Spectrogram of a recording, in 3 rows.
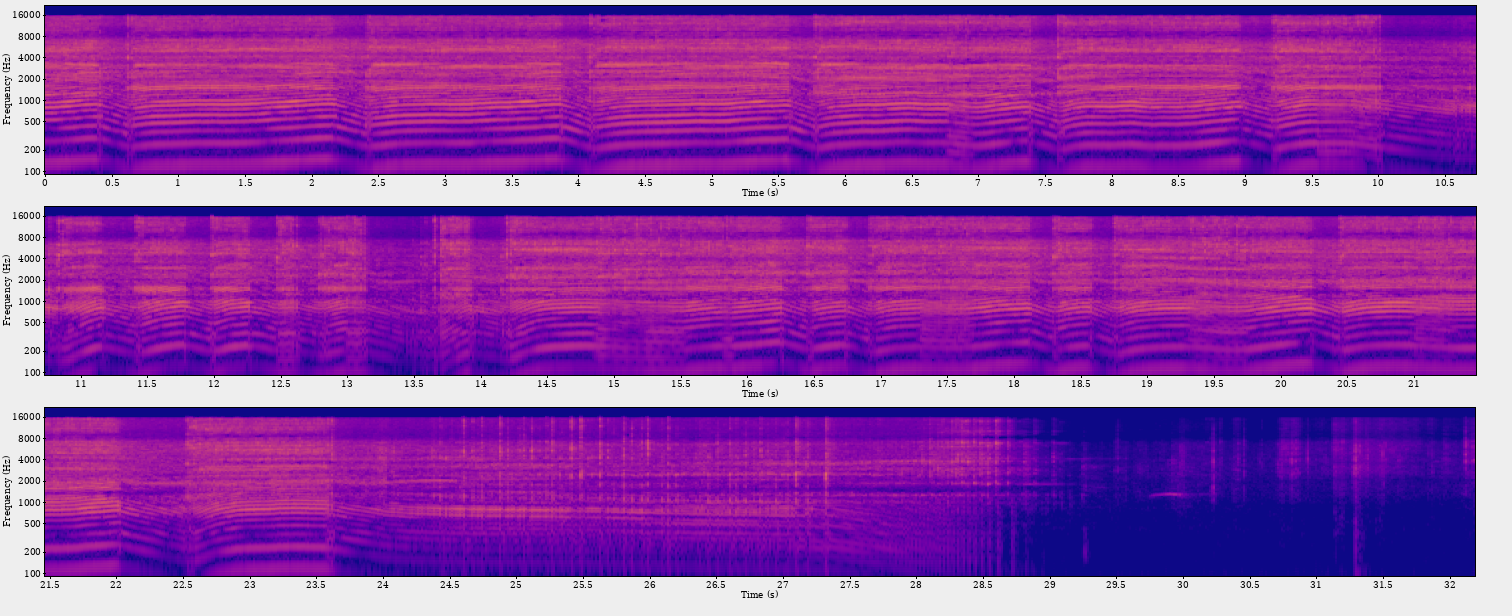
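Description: Stihl 070 two-stroke chainsaw ripping lengthwise through a jackfruit log. Its engine pitch dips and recovers about once a second under load, then wavers faster and more irregularly. Later the pitch sinks steadily for several seconds, and the saw stops abruptly shortly before the end.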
